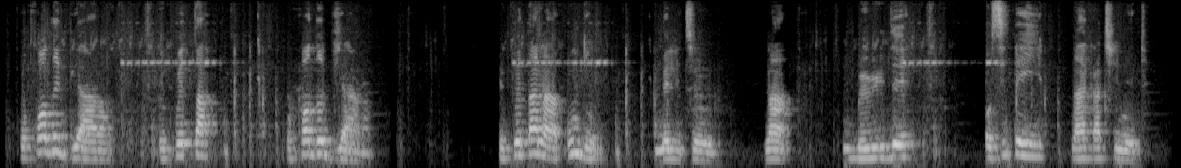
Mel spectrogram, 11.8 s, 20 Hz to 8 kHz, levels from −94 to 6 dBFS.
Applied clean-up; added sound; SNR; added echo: neural mask model RNNoise.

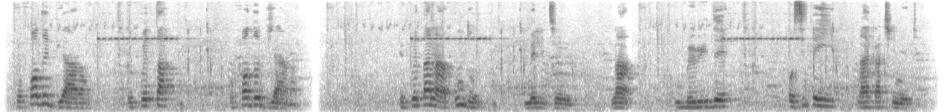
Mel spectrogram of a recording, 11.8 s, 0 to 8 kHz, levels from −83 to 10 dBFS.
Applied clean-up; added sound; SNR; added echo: none; Subway, metro, underground; 11 dB; none.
